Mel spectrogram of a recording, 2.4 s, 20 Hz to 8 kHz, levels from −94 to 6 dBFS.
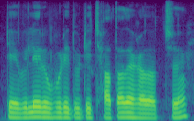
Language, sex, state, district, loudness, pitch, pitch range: Bengali, male, West Bengal, Cooch Behar, -15 LUFS, 120 Hz, 115-120 Hz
